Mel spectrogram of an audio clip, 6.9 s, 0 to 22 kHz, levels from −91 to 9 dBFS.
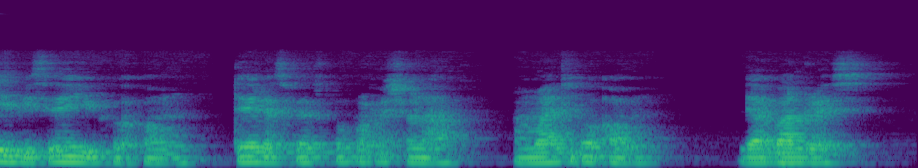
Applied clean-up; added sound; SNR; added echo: none; none; none; reverberation time 0.7 s.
